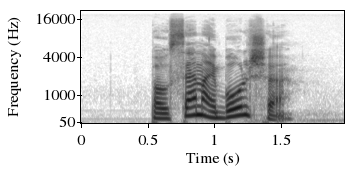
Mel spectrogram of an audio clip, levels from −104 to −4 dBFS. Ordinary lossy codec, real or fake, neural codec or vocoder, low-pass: none; real; none; 19.8 kHz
